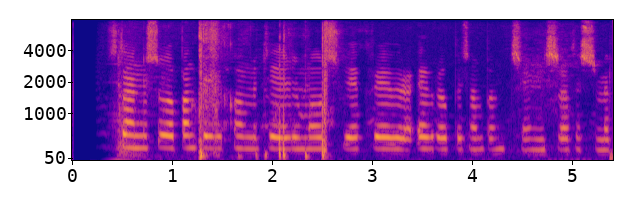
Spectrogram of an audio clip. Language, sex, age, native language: Icelandic, female, 18-19, Icelandic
